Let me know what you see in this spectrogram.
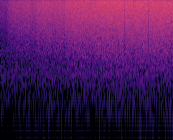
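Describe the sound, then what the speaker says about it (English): White noise from a noise source module in VCV Rack, routed into a mixer, forms a broad, steady hiss that swells gradually from quiet to louder and then holds evenly, heard alone. "I'm just going to use simple white noise here into the input of this mixer and let you guys hear it"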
